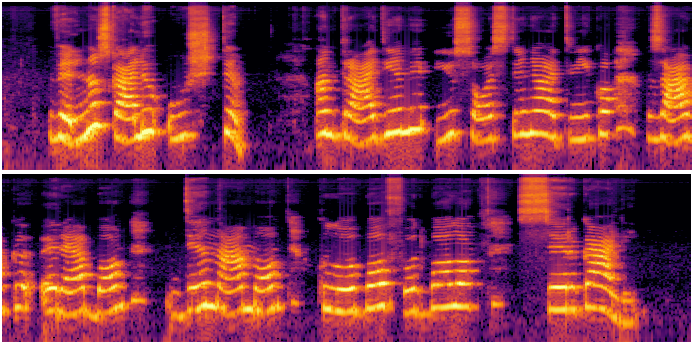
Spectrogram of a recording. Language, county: Lithuanian, Panevėžys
